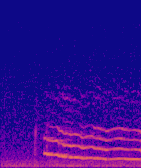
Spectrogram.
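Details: Eight-month-old Boston Terrier whining because it is not getting attention: a single drawn-out, high nasal whine that slides slowly downward for over a second, with a quiet room behind it.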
